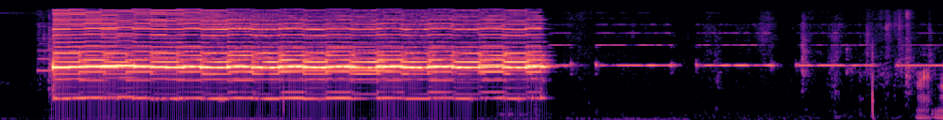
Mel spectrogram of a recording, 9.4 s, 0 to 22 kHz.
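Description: A Gent 32000 fire alarm system sounds during a test: a loud, steady electronic alarm tone with a repeating pattern runs for about five seconds, then stops, leaving a faint lingering beep.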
